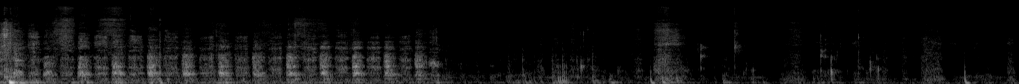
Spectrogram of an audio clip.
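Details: Golden Retriever Hana, a greedy pet dog, gobbling 700 treats at high speed during a celebratory indoor snack time. Steady, rapid rhythmic panting for about four seconds, then quieter scattered clicks and crunching from eating.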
